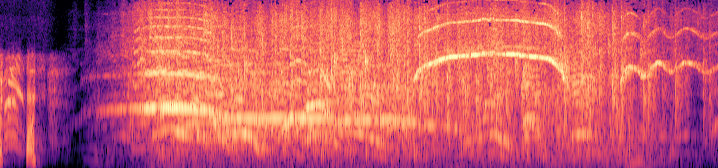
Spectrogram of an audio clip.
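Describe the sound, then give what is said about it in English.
A dense, sustained wall of high-pitched screams and shrieks from a concert audience at the Cellar Door, heard on a live album, many voices wailing and whooping at once, loud and unbroken after a brief voice at the start. “One of the things that a lot of people complain about the album, they say they love the actual songs and the tracks, but they, you know, they don't like the screaming and it's too much for them.”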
